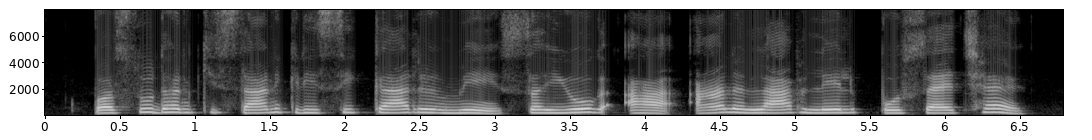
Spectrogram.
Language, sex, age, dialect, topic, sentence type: Maithili, female, 25-30, Eastern / Thethi, agriculture, statement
